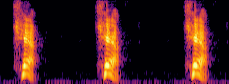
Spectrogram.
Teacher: 이렇게 모음이 있을 때는요, 트 하고 터뜨리지 않고요, 보통 cat 하고 거기서 끝납니다.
